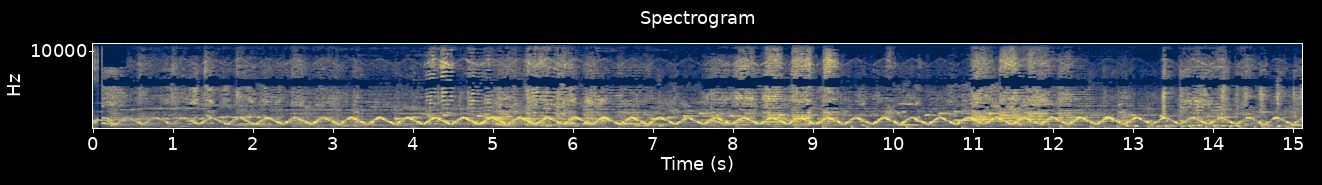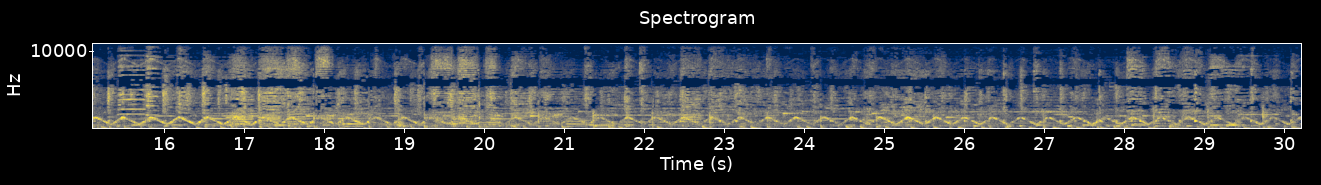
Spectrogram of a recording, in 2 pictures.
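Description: Vehicle sirens sounding a fast, rapidly cycling yelp, with more than one siren overlapping and a lower-pitched one prominent from about halfway through. A few short low thumps come shortly after the middle.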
